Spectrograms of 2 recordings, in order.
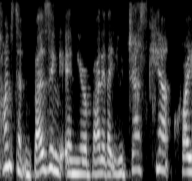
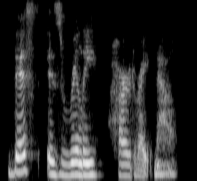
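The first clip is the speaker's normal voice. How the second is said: gentle, kind tone, without judgment; 3 semitones lower than usual. Speaker models a self-compassionate phrase for listeners, in a kind tone. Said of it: "Just really with a tone of kindness".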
